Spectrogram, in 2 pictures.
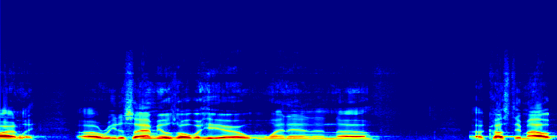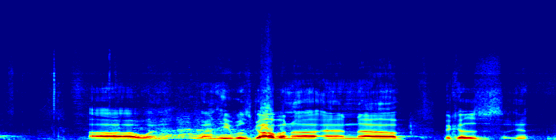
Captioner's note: laughter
